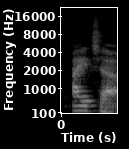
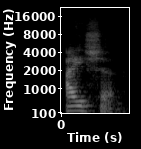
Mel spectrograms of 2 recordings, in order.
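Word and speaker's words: Aïcha: So I have been pronouncing it wrong. It is Aisha, not Aicha.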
